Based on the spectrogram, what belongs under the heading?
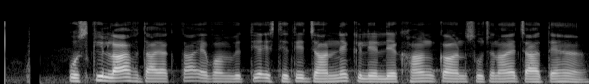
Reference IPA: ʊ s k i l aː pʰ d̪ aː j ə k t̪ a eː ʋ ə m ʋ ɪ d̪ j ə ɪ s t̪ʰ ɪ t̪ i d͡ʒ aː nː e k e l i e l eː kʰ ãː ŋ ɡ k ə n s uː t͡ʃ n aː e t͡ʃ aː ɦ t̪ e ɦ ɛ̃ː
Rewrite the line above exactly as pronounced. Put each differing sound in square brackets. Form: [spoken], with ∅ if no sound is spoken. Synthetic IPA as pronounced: ʊ s k i l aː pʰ d̪ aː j ə k t̪ a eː ʋ ə m ʋ ɪ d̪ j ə ɪ s t̪ʰ ɪ t̪ i d͡ʒ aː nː e k e l i e l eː kʰ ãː ŋ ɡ k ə n s uː t͡ʃ n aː e t͡ʃ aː ɦ t̪ e ɦ ɛ̃ː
